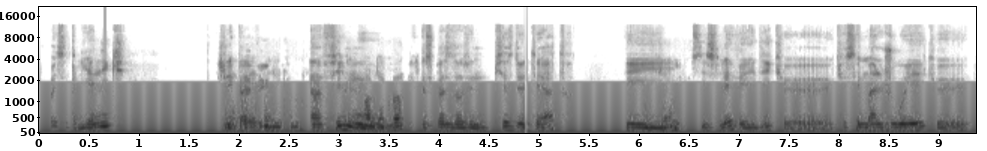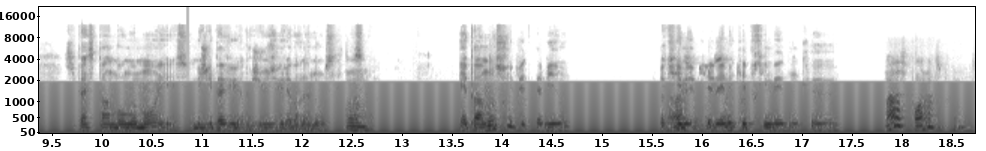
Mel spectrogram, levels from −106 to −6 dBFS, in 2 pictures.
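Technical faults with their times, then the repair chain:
mains buzz 60 Hz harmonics 31 −38 dBFS
0:00.66: click −18 dBFS
0:04.86–0:04.88: drop-out 25 ms
0:10.86: click −24 dBFS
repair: click removal
hum removal 60 Hz, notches 31
repair the gap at 0:04.86, 25 ms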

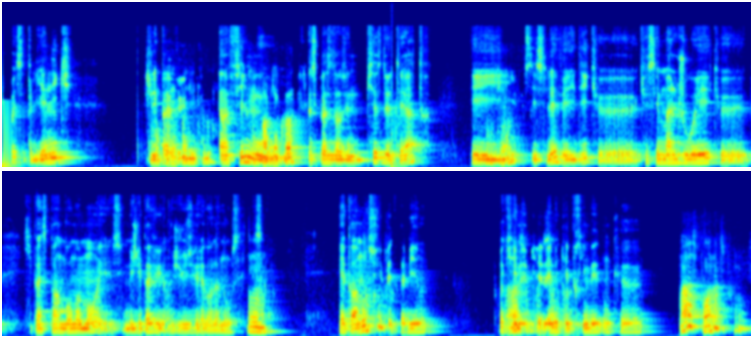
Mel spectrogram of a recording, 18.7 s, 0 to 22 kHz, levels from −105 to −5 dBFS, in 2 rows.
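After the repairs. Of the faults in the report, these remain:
0:10.86: click

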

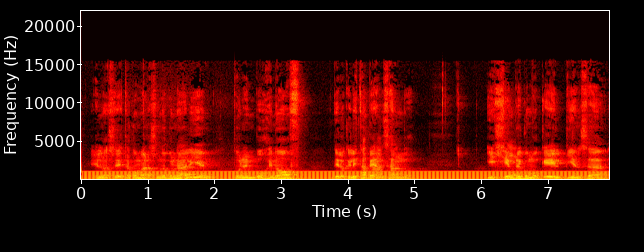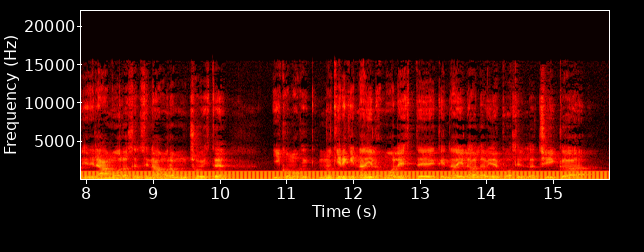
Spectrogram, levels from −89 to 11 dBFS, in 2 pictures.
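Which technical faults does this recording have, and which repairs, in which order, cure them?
mains buzz 50 Hz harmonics 21 −27 dBFS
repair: hum removal 50 Hz, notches 21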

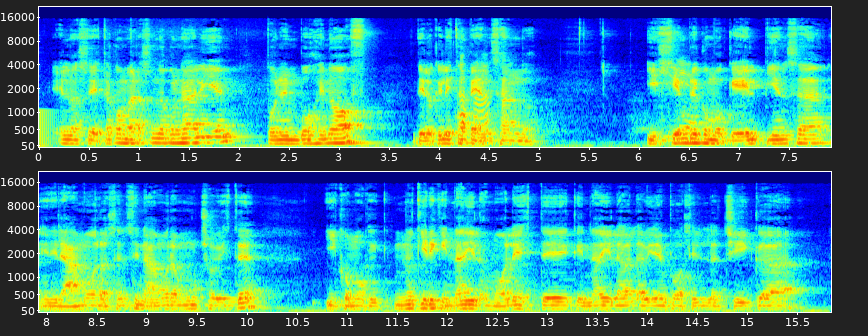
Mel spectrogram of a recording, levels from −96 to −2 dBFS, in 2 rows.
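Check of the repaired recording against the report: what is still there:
none of them is left

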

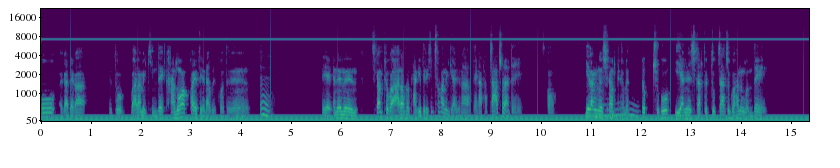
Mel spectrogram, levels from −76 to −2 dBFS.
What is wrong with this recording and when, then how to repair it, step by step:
mains hum 60 Hz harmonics 3 −36 dBFS
scratch tick 45 rpm −18 dBFS
whistle 7,200 Hz −37 dBFS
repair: click removal
notch filter 7,200 Hz, Q 30
hum removal 60 Hz, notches 3

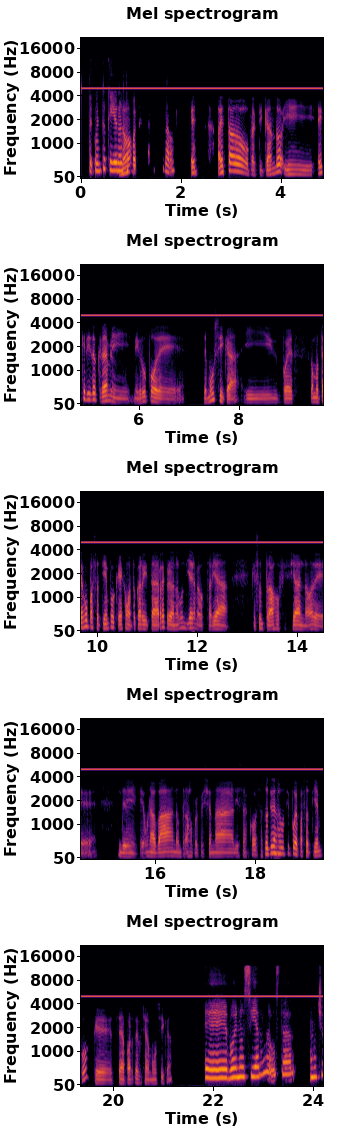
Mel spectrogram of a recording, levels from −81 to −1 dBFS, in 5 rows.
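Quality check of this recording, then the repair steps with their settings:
whistle 5,000 Hz −34 dBFS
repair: notch filter 5,000 Hz, Q 30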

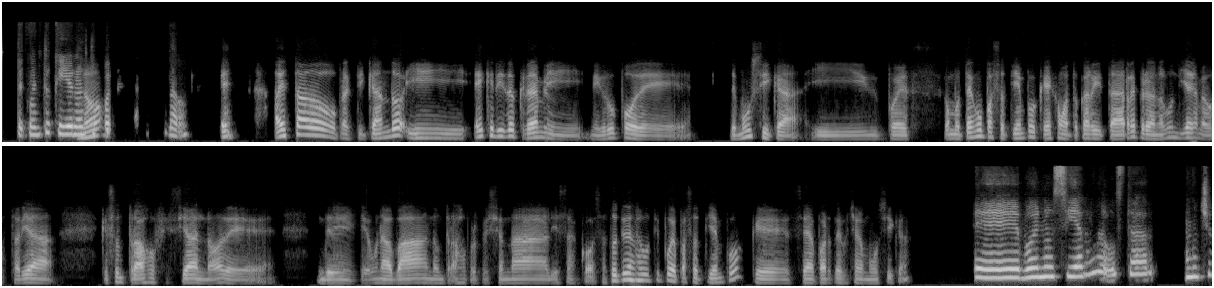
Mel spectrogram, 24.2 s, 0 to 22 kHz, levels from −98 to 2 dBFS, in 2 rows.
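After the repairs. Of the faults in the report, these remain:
none of them is left

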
